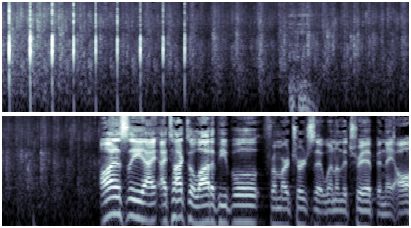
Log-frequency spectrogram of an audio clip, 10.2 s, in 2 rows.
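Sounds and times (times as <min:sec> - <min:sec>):
audience applause: 0:00.0 - 0:07.0
speech: 0:06.3 - 0:10.1.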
